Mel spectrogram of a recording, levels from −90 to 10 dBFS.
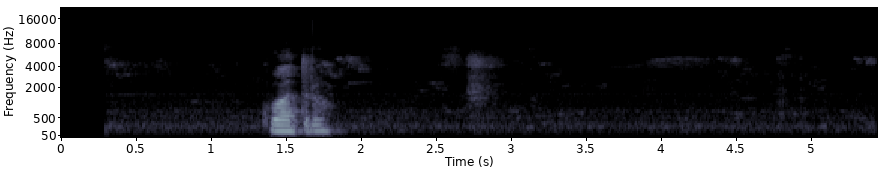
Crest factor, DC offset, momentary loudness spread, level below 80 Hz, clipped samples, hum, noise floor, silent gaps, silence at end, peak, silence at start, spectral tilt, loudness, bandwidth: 26 dB; under 0.1%; 23 LU; -90 dBFS; under 0.1%; none; -76 dBFS; none; 2.65 s; -22 dBFS; 1.35 s; -8 dB/octave; -39 LUFS; 7.4 kHz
